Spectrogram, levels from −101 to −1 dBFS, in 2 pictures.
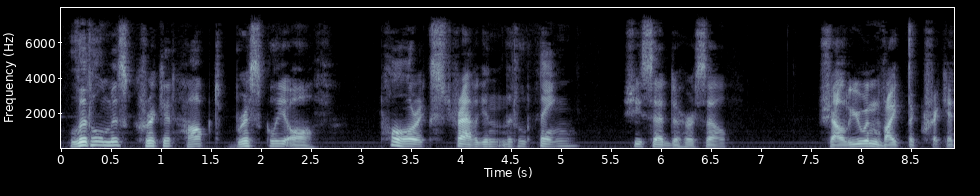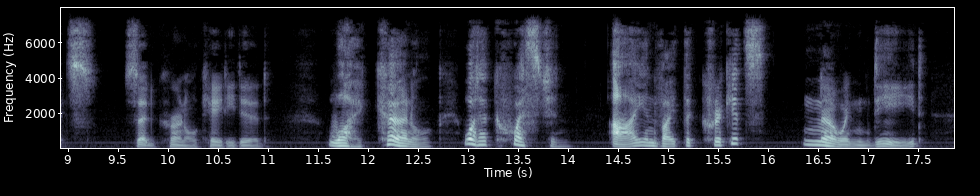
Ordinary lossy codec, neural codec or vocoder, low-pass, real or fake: Opus, 64 kbps; none; 7.2 kHz; real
